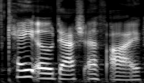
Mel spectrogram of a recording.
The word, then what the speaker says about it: Ko-fi: Daniel set up this awesome Ko-fi, I don't know how to say it. It's Ko-fi.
